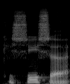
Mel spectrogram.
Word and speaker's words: Kususa: afrobeat techno and African music the duel's name pronounced kishusa is both a combination of the pair of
